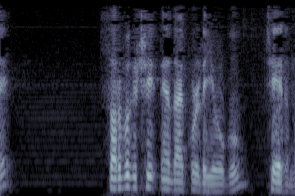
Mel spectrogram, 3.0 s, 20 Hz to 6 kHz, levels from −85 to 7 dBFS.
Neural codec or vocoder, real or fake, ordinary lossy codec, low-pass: none; real; none; 5.4 kHz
